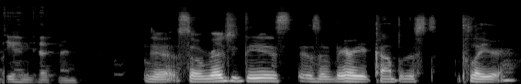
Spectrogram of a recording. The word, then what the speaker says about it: Theus: I don't want to butcher his name, but Reggie, how do you say the head coach, Reggie Theos? Reggie Theus.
